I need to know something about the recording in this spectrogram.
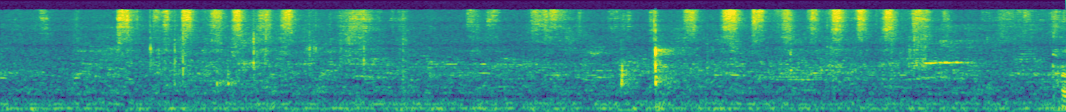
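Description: Rolling pin rolling out dough on a plastic cutting board: faint rolling and rubbing, with a couple of light clicks about five seconds in, over a steady low hum.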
